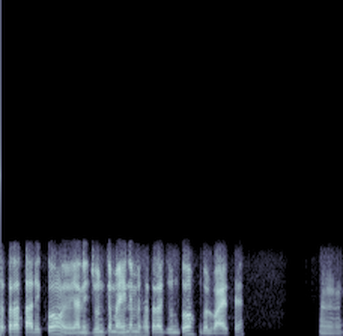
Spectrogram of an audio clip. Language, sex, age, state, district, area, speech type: Urdu, male, 30-45, Bihar, Gaya, urban, conversation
